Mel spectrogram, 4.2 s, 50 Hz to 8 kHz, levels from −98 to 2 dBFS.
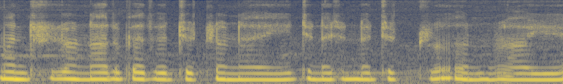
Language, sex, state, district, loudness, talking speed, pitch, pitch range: Telugu, female, Andhra Pradesh, Krishna, -14 LUFS, 140 wpm, 230 Hz, 225-235 Hz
